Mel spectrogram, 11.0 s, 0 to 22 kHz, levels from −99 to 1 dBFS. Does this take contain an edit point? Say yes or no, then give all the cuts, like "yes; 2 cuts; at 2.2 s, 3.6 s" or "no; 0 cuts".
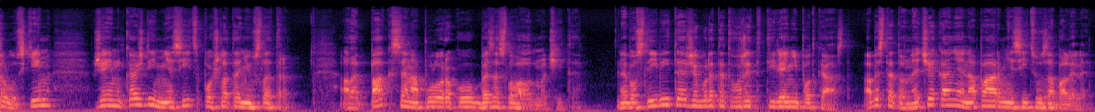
no; 0 cuts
